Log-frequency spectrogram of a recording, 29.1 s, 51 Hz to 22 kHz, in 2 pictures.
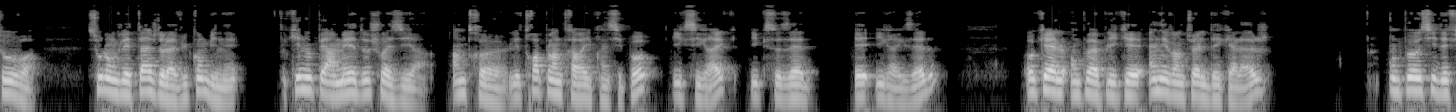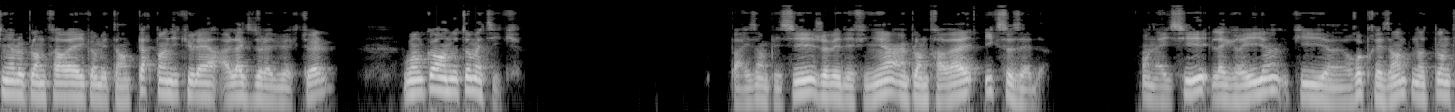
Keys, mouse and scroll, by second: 24.2 click.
